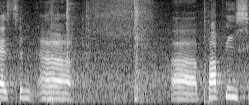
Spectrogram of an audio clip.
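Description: A metal baking tray being slid into an oven, with a single light knock about a second and a half in, under talk.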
